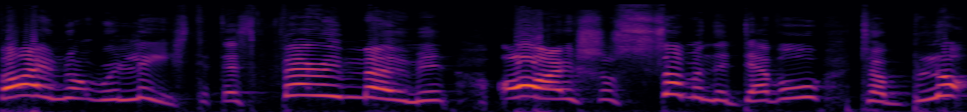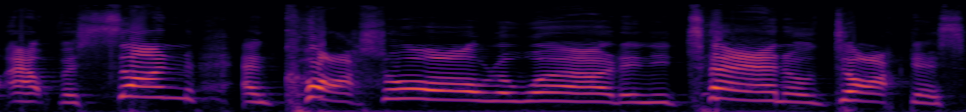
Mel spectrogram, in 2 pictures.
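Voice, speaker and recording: A female-sounding voice does a put-on character. The pitch is extremely high and the pace fairly slow. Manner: defiant, crude.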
